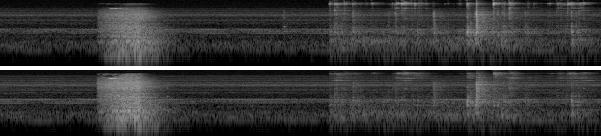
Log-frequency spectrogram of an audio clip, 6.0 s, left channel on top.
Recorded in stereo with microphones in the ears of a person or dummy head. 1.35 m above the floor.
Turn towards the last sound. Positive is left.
turn(degrees=20)  # may be behind; listen again after turning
